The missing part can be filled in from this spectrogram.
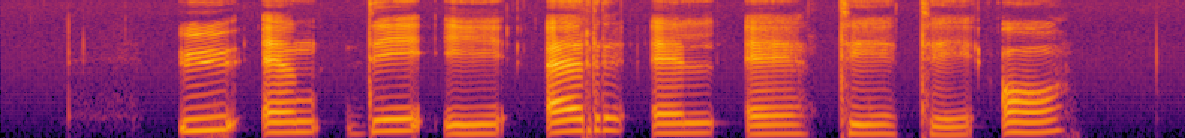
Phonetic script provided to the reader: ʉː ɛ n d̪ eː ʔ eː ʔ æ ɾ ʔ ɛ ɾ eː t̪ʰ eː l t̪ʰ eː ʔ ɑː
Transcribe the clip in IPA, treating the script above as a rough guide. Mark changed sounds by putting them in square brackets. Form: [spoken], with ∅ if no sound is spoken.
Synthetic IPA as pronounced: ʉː ɛ n d̪ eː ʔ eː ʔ æ ɾ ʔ ɛ [l] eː t̪ʰ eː [∅] t̪ʰ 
